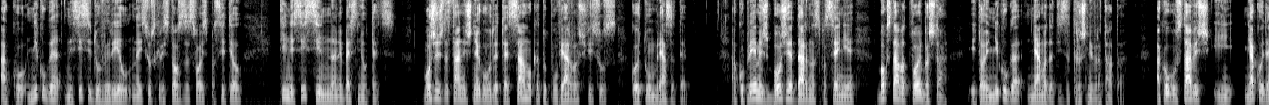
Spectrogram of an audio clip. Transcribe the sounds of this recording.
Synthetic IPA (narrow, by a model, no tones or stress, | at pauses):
ɐ̰konikoɡənɛsisid̪ovɛɾilˠnɐisusxɾist̪ɔszɐsvɔjspɐsit̪ɛlˠ | t̪inɛsisinːɐnɛbɛsnijəot̪ɛ̰t̪s | mʔɔʒɛʃd̪ɐst̪anɛʃnɛɡovod̪ɛt̪ɛsamokɐt̪ɔpovʲjaɾvəʃfisus | kɔjt̪oːmɾʲazɐt̪ɛ̰p̚ | ɐ̰kopɾiɛmɛʃbɔʒijəd̪aɾnɐspɐsɛniɛ | bɔkst̪avət̪vɔibɐʃt̪a̰ | ḭt̪ɔjnikoɡənʲamɐd̪ɐt̪izɐt̪ɾɤʃnɛvɾɐt̪at̪ə̰ | ɐkoɡoːst̪aviʃi | nʲakojd̪ɐ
